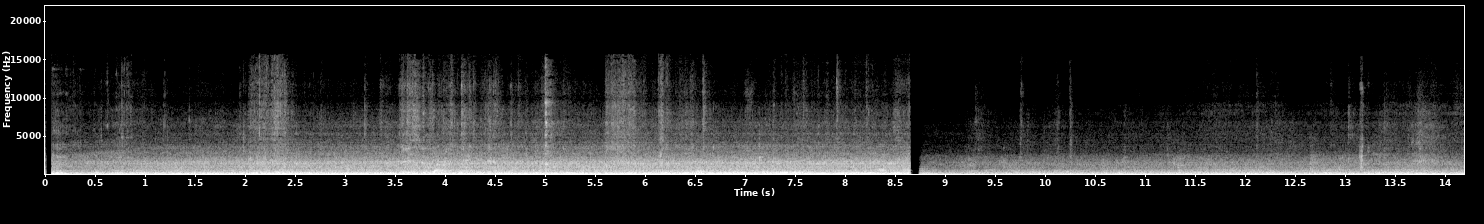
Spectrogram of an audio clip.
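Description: Steady airport terminal ambience at a departure gate: a low rumble with the murmur of distant voices. It cuts out briefly about nine seconds in and comes back quieter.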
